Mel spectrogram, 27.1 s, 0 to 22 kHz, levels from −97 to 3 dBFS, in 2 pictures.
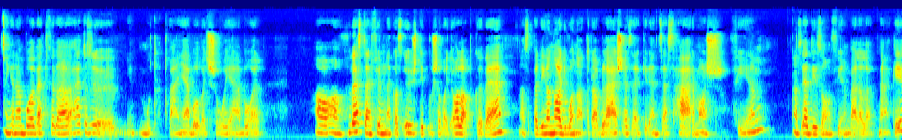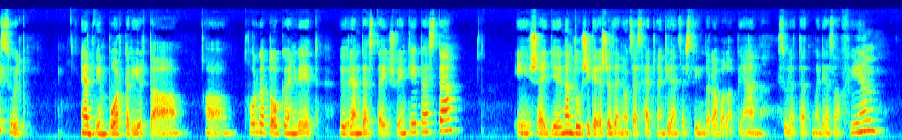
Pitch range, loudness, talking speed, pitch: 210-240 Hz, -22 LUFS, 115 wpm, 220 Hz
